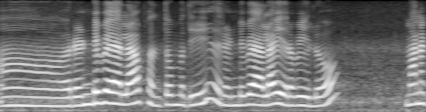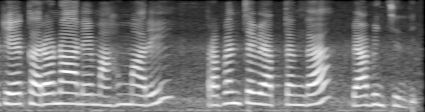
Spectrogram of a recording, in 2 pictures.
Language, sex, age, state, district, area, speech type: Telugu, female, 60+, Andhra Pradesh, East Godavari, rural, spontaneous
